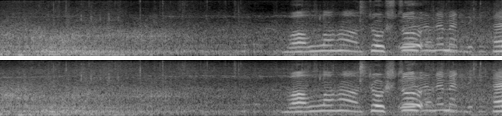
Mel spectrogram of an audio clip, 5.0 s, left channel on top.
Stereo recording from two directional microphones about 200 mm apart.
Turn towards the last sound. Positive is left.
turn(degrees=-10)  # may be behind; listen again after turning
